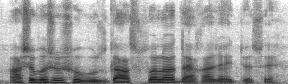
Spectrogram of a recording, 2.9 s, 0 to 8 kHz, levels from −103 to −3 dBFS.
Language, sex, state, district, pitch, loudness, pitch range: Bengali, male, West Bengal, Cooch Behar, 135 Hz, -18 LUFS, 125-155 Hz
